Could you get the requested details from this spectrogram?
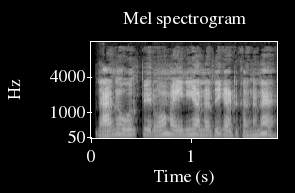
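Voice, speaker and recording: Woman doing a deep-voiced polite father. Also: fairly even intonation, very fast, fairly bright tone, muffled recording. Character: groom's father, middle-aged man, agreeable.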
